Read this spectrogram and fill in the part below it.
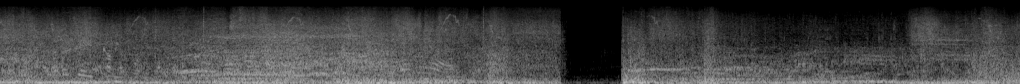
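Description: Electric zaps crackle in sharp bursts.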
